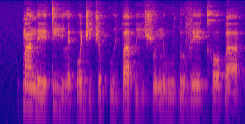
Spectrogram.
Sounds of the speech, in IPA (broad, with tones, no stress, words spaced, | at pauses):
k͡pã˦neː˨tiː˦˨ lɛ˨ɡ͡bɔ˦d͡ʒi˨t͡ʃɔ˦ kʷiː˨pa˦piː˨ ʃʊ˨nuː˦ ɗʊ˦˨veː˦ kʰɔ˦ ɓa˨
